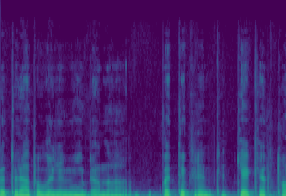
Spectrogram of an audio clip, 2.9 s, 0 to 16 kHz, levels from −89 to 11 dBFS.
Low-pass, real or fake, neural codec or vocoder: 14.4 kHz; fake; codec, 44.1 kHz, 3.4 kbps, Pupu-Codec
